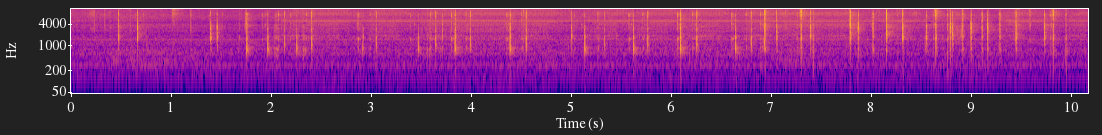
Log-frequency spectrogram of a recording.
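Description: A fingertip rapidly taps and clicks the D-pad and shell of a hand-sized, hollow, clear plastic Xbox One Afterglow game controller. About 46 sharp, dry plastic clicks land in an irregular, quick rhythm. Each click is brief and bright with a hollow tone around 800 Hz, over a faint, steady low hum.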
